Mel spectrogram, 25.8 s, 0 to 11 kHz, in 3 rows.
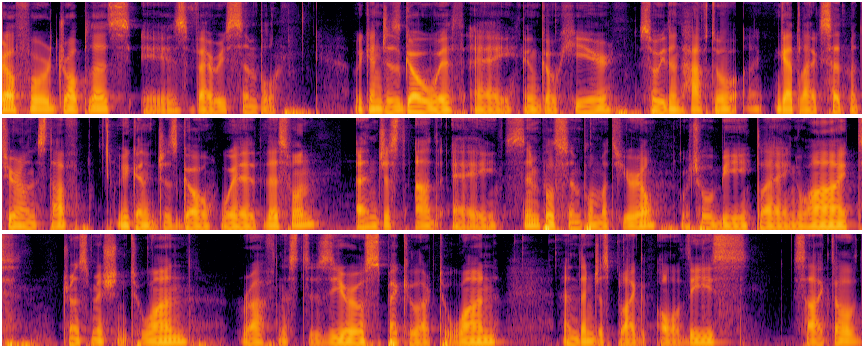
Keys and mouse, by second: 2.7 middle click, 4.3 middle click, 5.4 click, 5.9 shift+middle drag, 8.7-9.0 middle drag, 9.6 shift+click, 10.0-10.4 shift+drag, 10.5-11.1 middle drag, 13.6 click, 14.7 click, 15.6 middle click, 15.7 middle click, 16.5 click, 18.3 click, 19.8 click, 20.8 click, 22.3 click.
